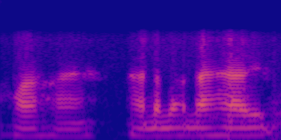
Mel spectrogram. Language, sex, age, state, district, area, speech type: Assamese, male, 18-30, Assam, Dhemaji, urban, conversation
